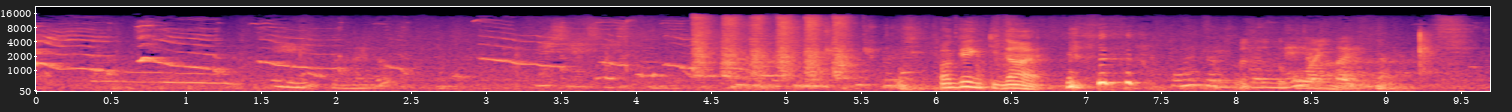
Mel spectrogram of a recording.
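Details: Medium poodle puppies, recorded October 22nd, 2013, give high, thin whines that slide downward in a quick string. Later, a human voice talks over softer yips.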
